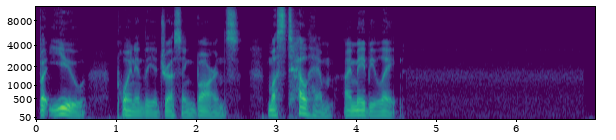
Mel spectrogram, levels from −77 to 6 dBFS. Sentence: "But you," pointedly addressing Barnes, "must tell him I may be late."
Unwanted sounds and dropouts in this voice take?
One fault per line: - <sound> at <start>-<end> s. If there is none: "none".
none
